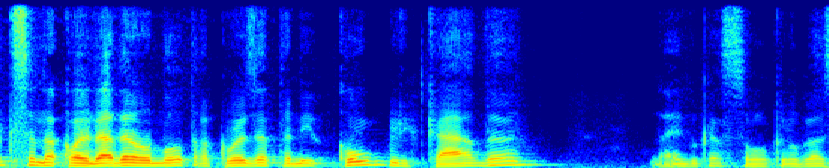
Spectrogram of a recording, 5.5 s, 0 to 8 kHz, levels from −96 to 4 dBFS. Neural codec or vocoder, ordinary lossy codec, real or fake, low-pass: codec, 16 kHz, 1 kbps, FunCodec, trained on LibriTTS, 50 frames a second; none; fake; none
